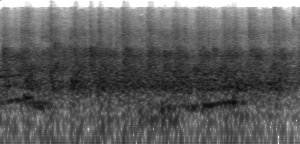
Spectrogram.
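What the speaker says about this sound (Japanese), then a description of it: "では皆さん感謝の思いを込めて拍手をお願いいたします" Audience applause at the close of a lecture on nurse practitioners in Australia's islands: steady, dense clapping from a full hall, loud and even throughout, with no voices over it.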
